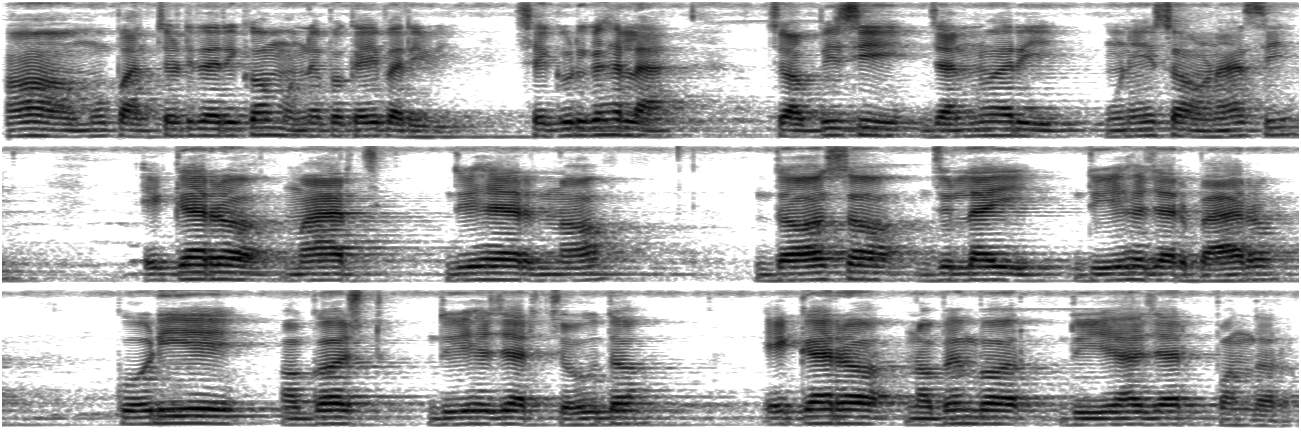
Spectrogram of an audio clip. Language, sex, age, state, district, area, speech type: Odia, male, 18-30, Odisha, Dhenkanal, rural, spontaneous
